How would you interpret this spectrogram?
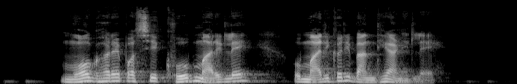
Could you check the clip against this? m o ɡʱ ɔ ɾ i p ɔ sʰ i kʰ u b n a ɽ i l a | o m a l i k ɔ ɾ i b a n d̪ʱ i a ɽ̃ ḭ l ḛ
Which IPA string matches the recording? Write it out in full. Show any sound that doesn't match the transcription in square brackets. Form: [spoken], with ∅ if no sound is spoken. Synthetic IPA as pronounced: m o ɡʱ ɔ ɾ [e] p ɔ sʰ i kʰ u b [m] a [ɾ] i l [e] | o m a [ɾ] i k ɔ ɾ i b a n d̪ʱ i a ɽ̃ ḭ l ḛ

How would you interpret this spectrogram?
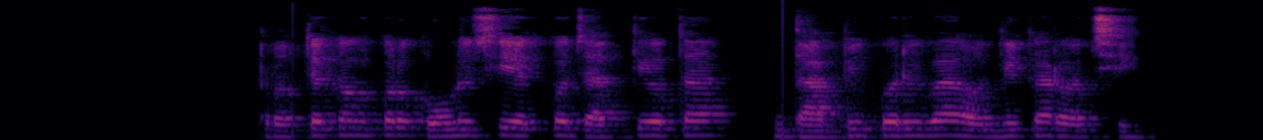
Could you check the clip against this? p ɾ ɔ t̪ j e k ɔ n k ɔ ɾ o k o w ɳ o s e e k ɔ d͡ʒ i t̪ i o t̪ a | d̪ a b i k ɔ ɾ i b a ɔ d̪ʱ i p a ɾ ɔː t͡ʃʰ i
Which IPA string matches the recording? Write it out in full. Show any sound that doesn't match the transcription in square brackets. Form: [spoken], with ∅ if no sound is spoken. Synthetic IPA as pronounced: p ɾ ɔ t̪ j e k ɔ [ŋ] k ɔ ɾ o k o w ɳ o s [i] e k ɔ d͡ʒ [a] t̪ i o t̪ a | d̪ a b i k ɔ ɾ i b a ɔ d̪ʱ i [k] a ɾ [ɔ] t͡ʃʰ i

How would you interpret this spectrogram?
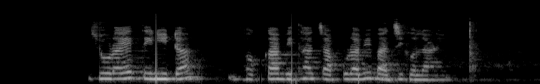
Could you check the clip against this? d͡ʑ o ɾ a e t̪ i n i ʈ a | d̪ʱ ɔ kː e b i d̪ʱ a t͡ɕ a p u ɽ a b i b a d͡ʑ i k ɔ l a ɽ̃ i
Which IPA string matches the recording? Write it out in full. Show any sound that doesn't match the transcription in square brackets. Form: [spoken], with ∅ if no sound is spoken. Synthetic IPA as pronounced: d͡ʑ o [ɽ] a e t̪ i n i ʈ a | d̪ʱ ɔ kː [a] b i d̪ʱ a t͡ɕ a p u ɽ a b i b a d͡ʑ i k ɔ l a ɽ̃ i

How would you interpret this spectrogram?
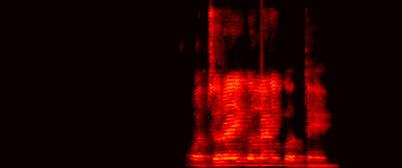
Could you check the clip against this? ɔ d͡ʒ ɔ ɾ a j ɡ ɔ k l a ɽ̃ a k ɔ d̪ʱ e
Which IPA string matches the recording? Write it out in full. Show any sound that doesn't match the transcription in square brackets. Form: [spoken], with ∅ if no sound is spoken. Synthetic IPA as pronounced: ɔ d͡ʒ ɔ ɾ a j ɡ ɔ [∅] l a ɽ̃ [i] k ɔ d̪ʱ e

